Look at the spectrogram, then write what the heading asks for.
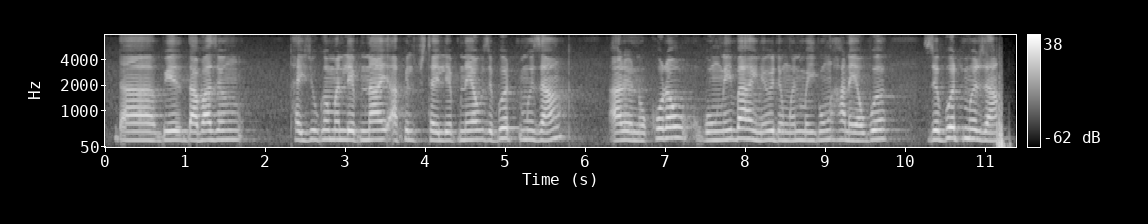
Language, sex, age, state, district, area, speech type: Bodo, female, 45-60, Assam, Kokrajhar, rural, spontaneous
